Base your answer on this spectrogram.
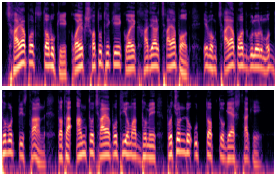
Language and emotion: Bengali, neutral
